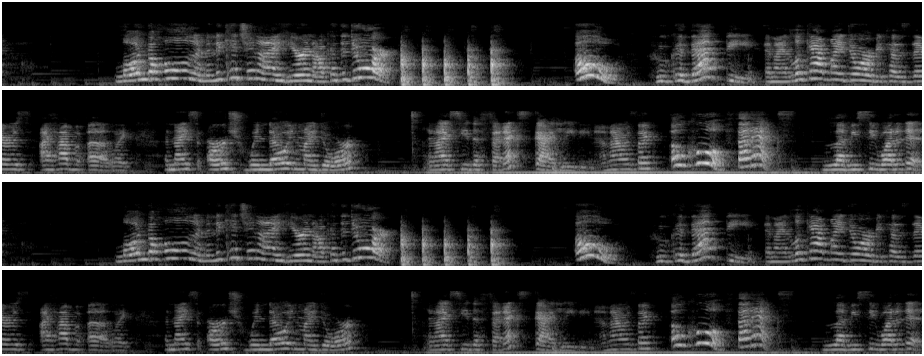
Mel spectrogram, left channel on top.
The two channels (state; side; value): quieter; right; 5.9 dB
